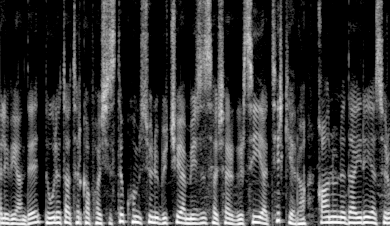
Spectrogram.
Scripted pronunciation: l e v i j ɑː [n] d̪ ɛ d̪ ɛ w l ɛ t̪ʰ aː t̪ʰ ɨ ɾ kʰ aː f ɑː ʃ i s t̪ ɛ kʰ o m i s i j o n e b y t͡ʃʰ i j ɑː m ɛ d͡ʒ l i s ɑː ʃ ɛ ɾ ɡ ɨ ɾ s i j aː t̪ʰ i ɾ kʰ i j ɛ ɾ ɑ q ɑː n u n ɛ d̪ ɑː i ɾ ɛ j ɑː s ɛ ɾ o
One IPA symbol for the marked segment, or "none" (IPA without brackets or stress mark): n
